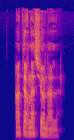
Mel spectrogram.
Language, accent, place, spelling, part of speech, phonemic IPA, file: French, France, Lyon, internationale, adjective, /ɛ̃.tɛʁ.na.sjɔ.nal/, LL-Q150 (fra)-internationale.wav
- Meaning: feminine singular of international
